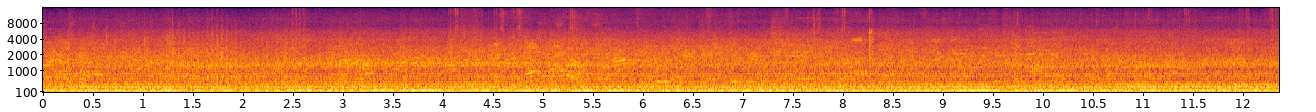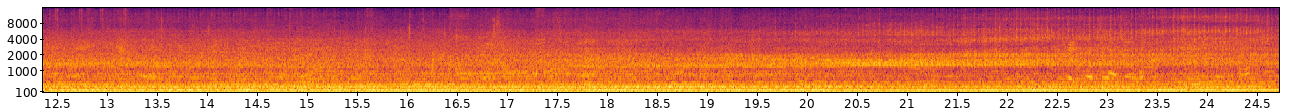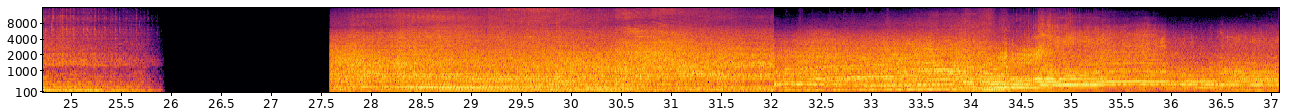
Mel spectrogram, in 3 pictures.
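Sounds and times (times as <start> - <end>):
people talking: 0.0 - 25.3
car engine idling: 0.0 - 25.9.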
